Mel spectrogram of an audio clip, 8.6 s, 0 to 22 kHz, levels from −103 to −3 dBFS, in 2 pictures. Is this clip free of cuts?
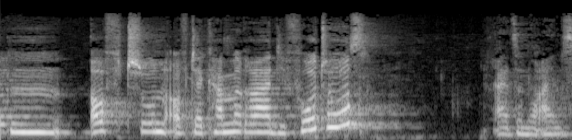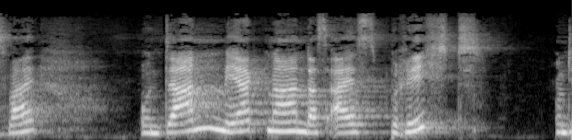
yes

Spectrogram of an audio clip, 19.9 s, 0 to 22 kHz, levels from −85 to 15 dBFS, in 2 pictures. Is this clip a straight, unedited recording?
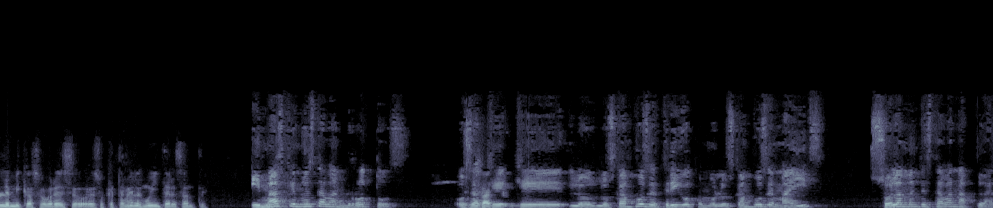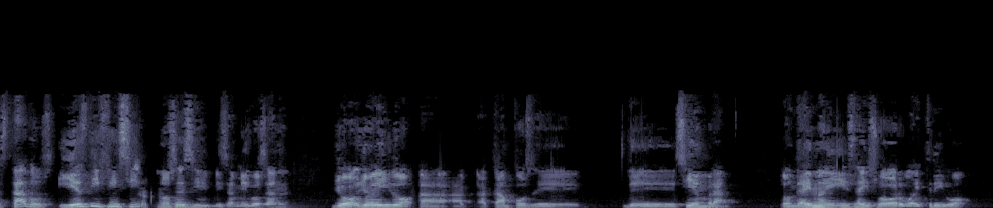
yes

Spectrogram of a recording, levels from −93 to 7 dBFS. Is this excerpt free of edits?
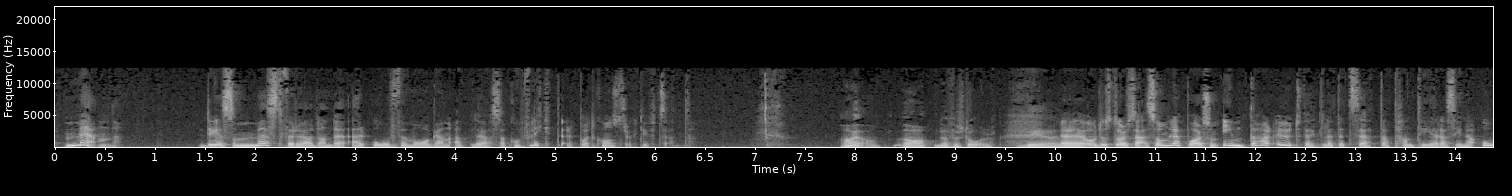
yes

